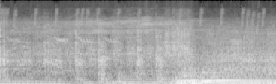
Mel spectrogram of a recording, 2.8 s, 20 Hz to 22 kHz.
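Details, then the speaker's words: 2017 Subaru WRX Premium, 6-speed manual, 58,000 miles, wrecked auction car: engine started with the mass airflow sensor missing, settling into a deep, slightly uneven idle that swells as it picks up; runs fairly decently, dash lights on. "okay so it started up runs pretty decent even with the airflow sensor missing it runs probably all right"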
